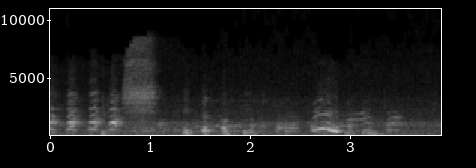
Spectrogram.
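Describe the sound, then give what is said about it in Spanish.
A chicken clucks in a quick, irregular series of short, throaty notes, with one louder rising squawk near the end and faint background noise underneath. “Ay, gallina.”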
